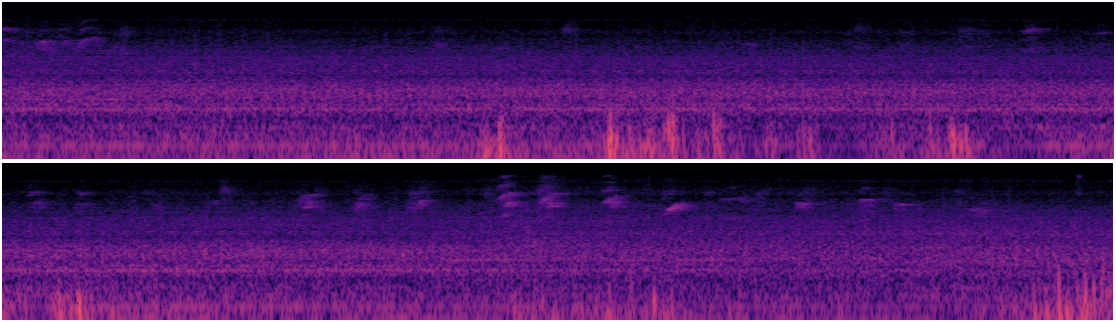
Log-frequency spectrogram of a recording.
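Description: A cockatiel chirps and whistles softly close by.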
